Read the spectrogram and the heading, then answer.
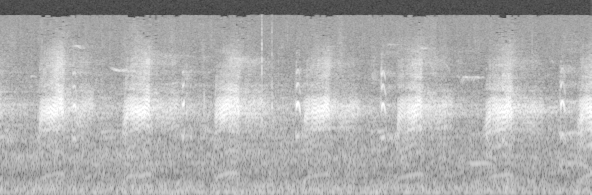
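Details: Female tufted duck, the diving duck of South Holland waters in winter and spring, giving a steady series of short, hoarse, nasal calls, roughly seven in four seconds, with a low rumbling background.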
